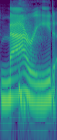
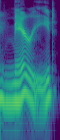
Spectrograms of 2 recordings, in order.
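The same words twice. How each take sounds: First: Married with the vowel of "cat"; imitated married pronunciation. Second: Married said as MARE-eed; Scott's married pronunciation. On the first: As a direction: say "Married" as MAA-reed. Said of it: "I love that she was like". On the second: Retold or imitated. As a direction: say "married" with the vowel of "merry". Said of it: "a Scot would say married".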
